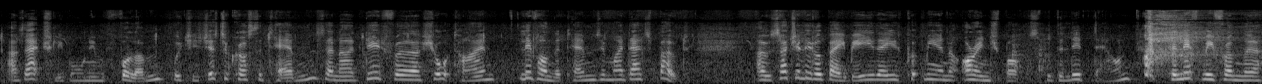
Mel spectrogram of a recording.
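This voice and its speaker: A woman speaks at a fairly high pitch, her loudness swinging widely. Noticeable background noise runs underneath. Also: ordinary pitch variation, moderate pace. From southwest London, England. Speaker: club member. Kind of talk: casual chat.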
